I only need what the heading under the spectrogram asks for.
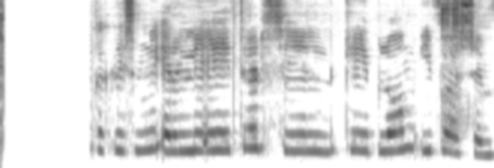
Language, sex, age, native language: Icelandic, male, 11, Icelandic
